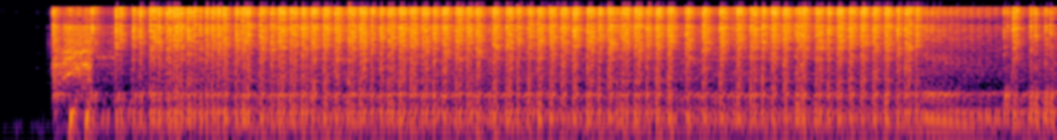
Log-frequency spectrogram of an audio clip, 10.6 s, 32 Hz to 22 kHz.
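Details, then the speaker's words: Briggs & Stratton Intek 18.5hp V-twin, traded-in engine, fuel solenoid removed and a little gas added, throttle/governor zip-tied: starts quickly and settles into a steady even beat, no misses or knocks; runs cleanly. "i would say that that should do pretty good and we'll call that a win"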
